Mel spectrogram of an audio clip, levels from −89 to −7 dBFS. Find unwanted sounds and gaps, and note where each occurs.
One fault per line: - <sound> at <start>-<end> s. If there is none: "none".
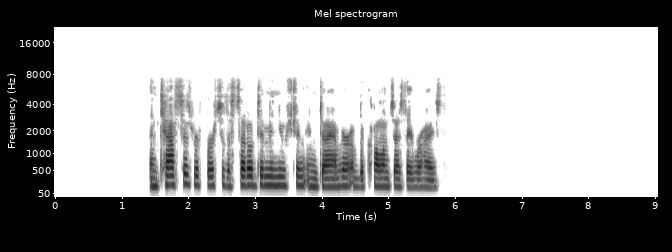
none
